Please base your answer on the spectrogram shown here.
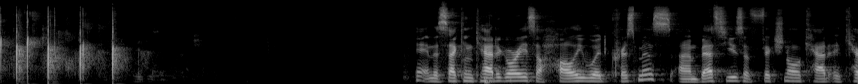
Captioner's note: applause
